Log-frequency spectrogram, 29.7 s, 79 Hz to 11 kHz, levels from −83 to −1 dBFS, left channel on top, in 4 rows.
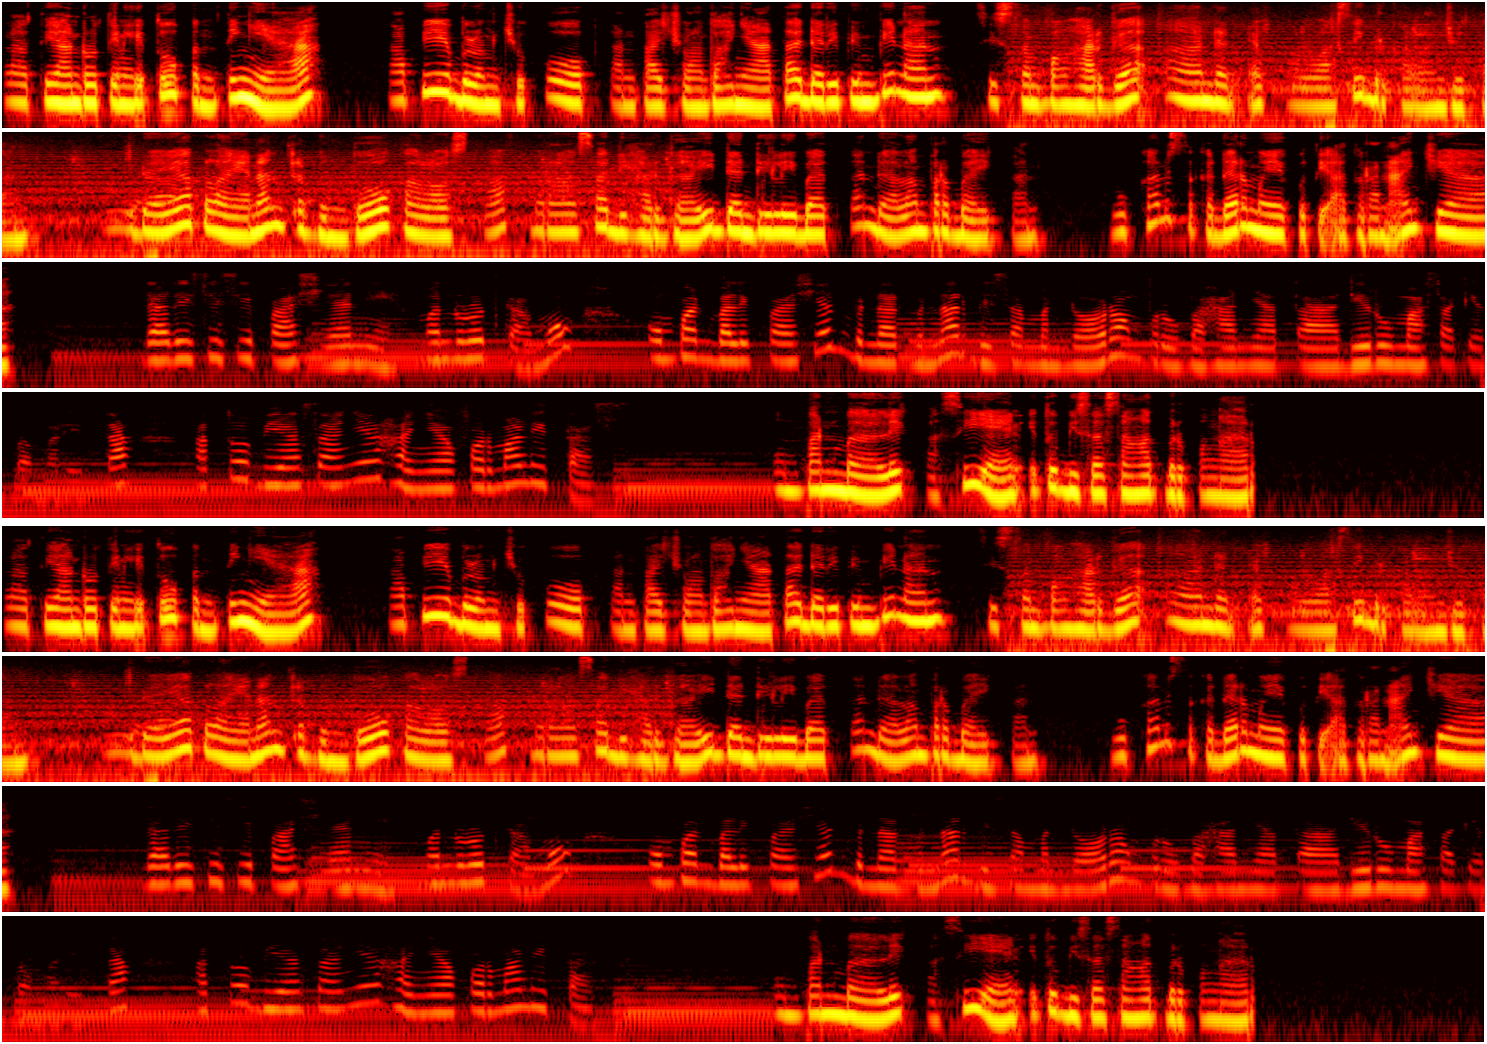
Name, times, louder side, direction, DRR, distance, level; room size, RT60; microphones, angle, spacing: voice 1, 0.0-1.6 1.9-7.6 8.0-12.6 13.0-14.9 26.1-28.5, left 3 dB, 40° left, 0.5 m, -27 dB
sound 1, 5.0-10.8, left 1 dB, 15° left, 3.4 m, -43 dB
voice 2, 7.9-8.5 15.5-22.9 23.4-25.2, left 3 dB, 75° left, 1.9 m, -44 dB
sound 2, 15.1-26.1, right 2 dB, 85° right, 1.6 m, -53 dB
open air
head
